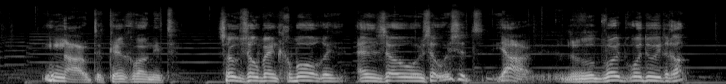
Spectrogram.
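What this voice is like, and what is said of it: Strong Hague (Haags) Dutch accent. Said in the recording (Dutch): “hij zou te Haags praten ... de Haagse accent”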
